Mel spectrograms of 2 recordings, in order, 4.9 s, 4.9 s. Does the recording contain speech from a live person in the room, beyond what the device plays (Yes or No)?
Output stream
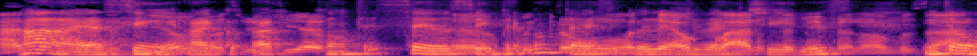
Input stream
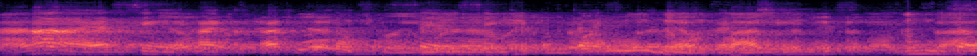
Yes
